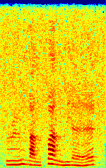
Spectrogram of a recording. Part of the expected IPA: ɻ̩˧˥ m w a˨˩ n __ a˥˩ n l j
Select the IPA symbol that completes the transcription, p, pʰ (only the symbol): p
